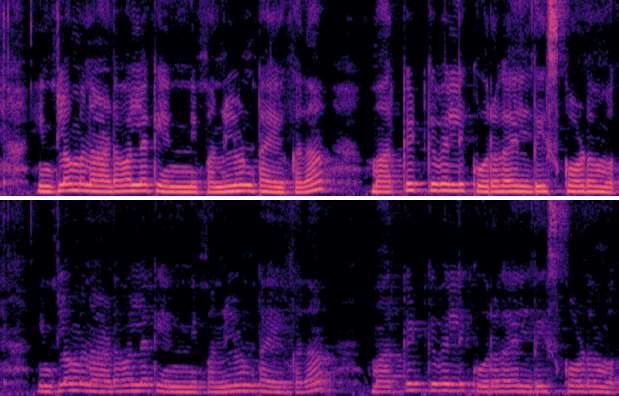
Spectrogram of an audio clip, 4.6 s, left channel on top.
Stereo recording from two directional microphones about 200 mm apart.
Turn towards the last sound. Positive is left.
turn(degrees=35)  # may be behind; listen again after turning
